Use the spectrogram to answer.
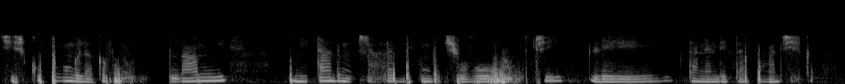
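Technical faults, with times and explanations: Throughout: AMR narrowband mobile codec. The sound is confined below 4 kHz and carries a plainly audible buzzy, synthetic edge. This fits AMR-NB at about 10.2 kbps, where each short frame is rebuilt from a vocal-tract model driven by sparse pulses. A simple low-pass filter would only dull the top end. Here the harmonics themselves sound artificial, and anything that doesn't fit the speech model comes out smeared and warbling.
1.22–1.83 s, 3.46–3.87 s, 5.04–5.27 s, 7.92–8.03 s: lost AMR speech frames. In each stretch the sound briefly freezes into a stretched, wavering tone that sinks away, then returns thin or rough. The decoder is repeating its last good pitch and filter settings at falling gain. Losses are scattered across 560, 360 and 200 ms in the first three, with the longest unbroken runs of 140, 120 and 80 ms, and 80 ms at the end. A plain dropout would cut straight to silence, but this concealment smears and decays instead.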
